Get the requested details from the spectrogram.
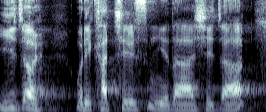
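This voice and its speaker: This man's voice sits high in pitch. He talks at a fairly slow pace with ordinary pitch variation. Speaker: pastor. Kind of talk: sermon. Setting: church.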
